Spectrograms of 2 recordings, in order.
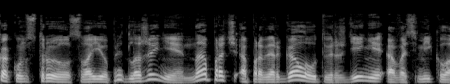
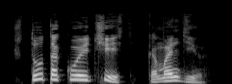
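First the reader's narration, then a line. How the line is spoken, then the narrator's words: Calm question. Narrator (Russian): спокойно спросил Сурендра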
